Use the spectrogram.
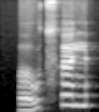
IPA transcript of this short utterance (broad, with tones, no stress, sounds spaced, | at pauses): o˨˥ w t͡sʰ ɵ˥ n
